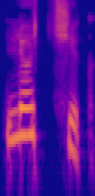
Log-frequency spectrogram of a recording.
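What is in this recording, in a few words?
"лётчик", Komi, female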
